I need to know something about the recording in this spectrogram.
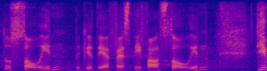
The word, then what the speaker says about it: Samhain: Di mana mereka memiliki sebuah festival disebutnya pronounce-nya itu Samhain, begitu ya, festival Samhain, di mana mereka percaya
